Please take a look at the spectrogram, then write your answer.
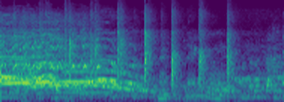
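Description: Audience clapping at a children's bear-hunt storytelling session, a run of sharp separate claps that turns sparse and uneven toward the end, with a voice talking over the first half.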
